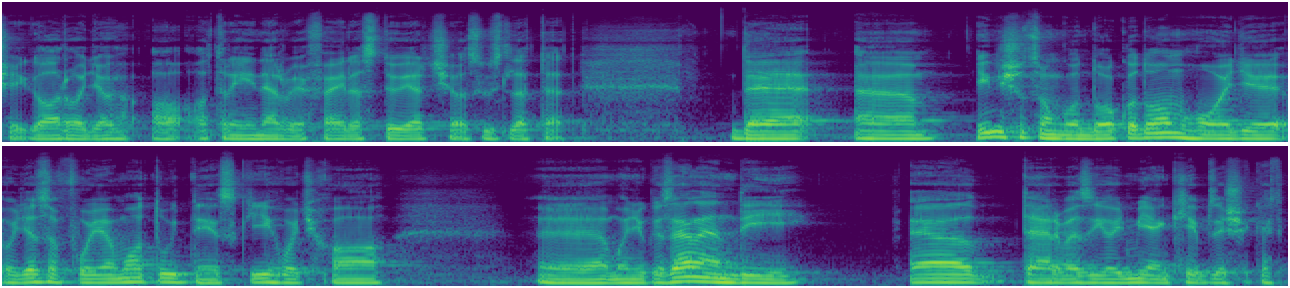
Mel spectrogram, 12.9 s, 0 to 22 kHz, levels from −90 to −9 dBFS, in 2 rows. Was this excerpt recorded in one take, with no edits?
yes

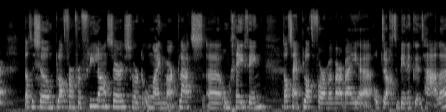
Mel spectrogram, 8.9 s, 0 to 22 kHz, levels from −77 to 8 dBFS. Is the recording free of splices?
yes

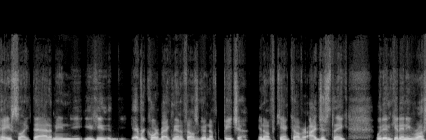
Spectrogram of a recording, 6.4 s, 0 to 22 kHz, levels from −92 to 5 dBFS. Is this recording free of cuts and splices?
yes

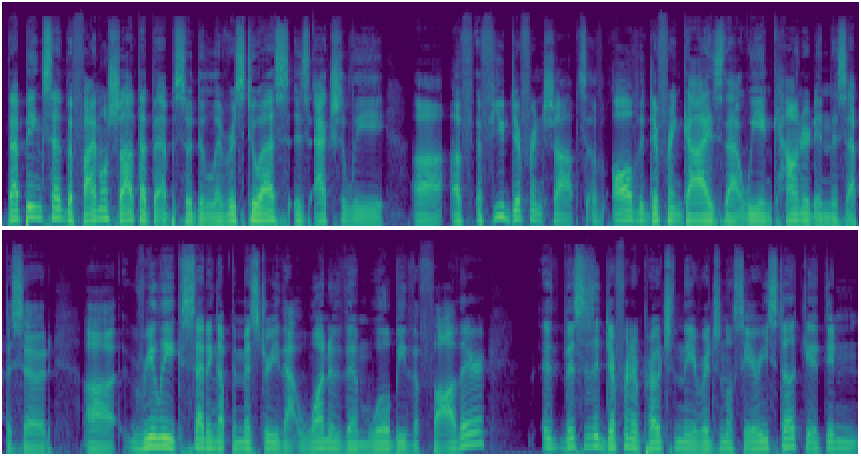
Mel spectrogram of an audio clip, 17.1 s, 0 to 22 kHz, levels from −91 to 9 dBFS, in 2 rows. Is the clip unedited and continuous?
yes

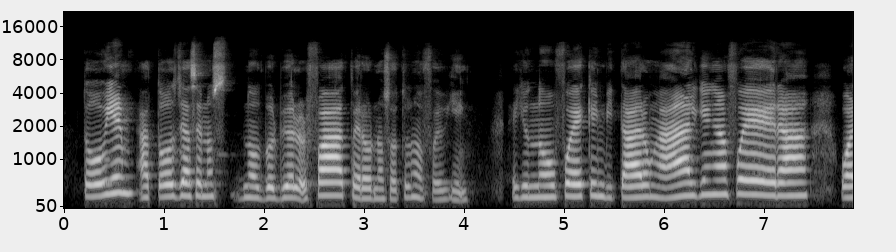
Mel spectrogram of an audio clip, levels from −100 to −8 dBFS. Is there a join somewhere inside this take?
yes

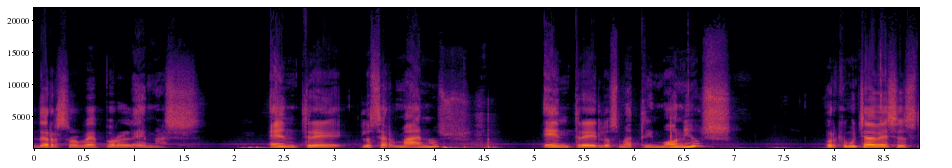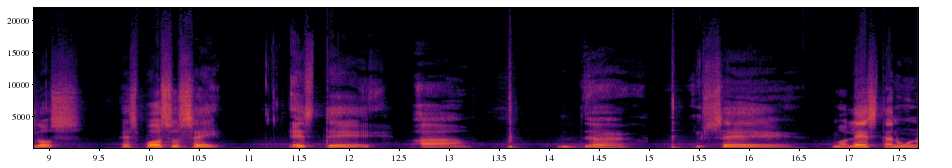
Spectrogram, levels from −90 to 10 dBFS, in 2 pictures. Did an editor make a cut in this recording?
no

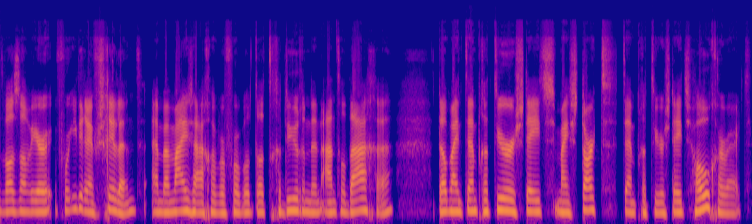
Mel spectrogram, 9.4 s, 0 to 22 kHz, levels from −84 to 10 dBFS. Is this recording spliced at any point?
no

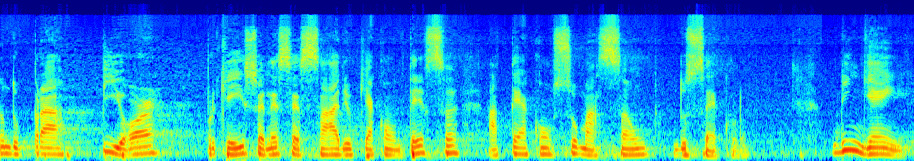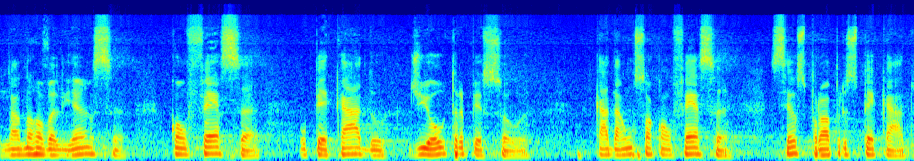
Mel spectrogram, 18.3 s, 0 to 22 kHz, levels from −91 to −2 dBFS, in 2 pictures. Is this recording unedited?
no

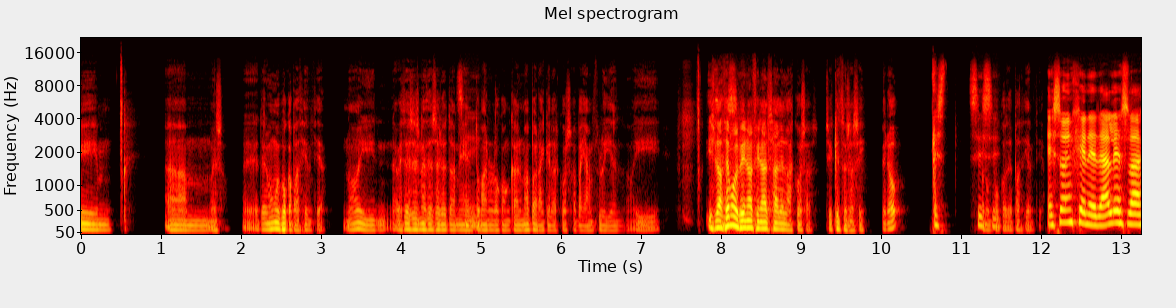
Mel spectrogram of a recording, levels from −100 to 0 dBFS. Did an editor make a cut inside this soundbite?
yes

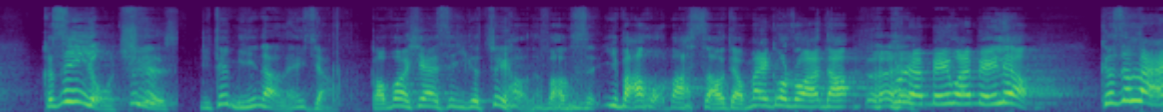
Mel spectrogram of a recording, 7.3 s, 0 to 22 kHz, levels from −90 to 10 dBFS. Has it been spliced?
yes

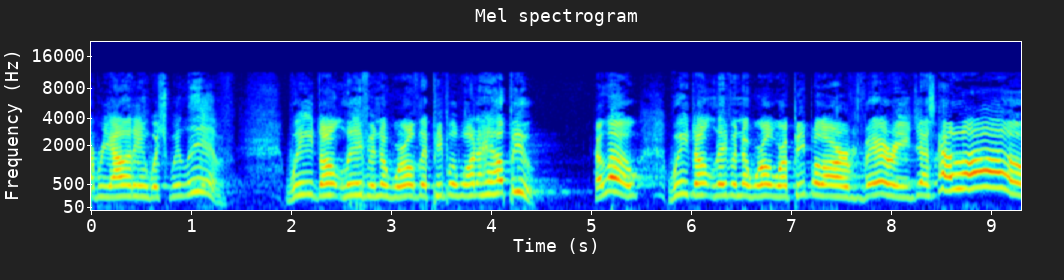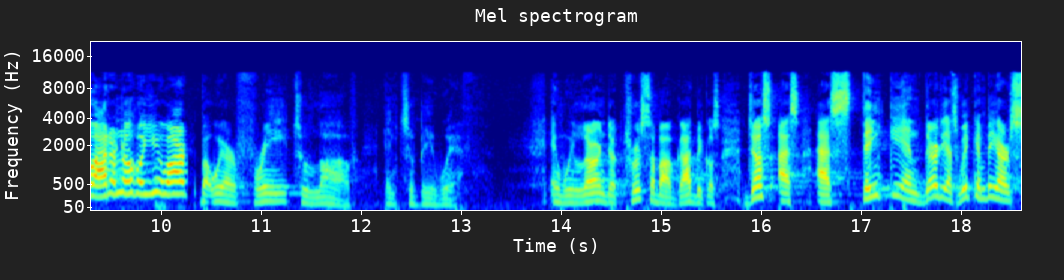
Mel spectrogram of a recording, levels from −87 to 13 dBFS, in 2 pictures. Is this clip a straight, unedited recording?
no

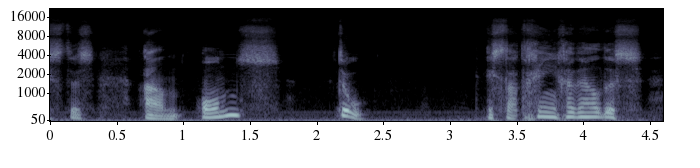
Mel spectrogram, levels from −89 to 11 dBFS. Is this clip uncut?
no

